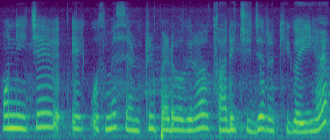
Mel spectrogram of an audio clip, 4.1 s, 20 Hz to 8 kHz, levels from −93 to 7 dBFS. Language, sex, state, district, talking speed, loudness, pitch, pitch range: Hindi, female, Uttar Pradesh, Shamli, 160 wpm, -17 LUFS, 260 Hz, 235-275 Hz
